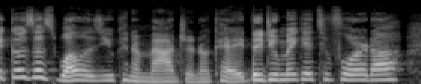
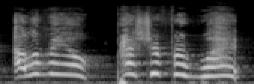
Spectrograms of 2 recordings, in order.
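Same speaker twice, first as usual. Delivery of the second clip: much higher and louder, mocking scoff; 13 semitones higher, 7 dB louder than usual. [name] scoffing at Dom about her dad, mocking high. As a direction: squeal the scoff in disbelief.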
